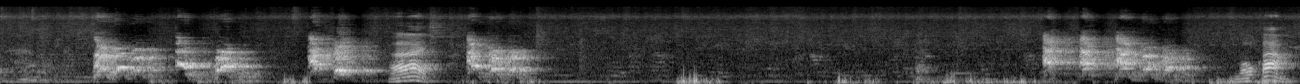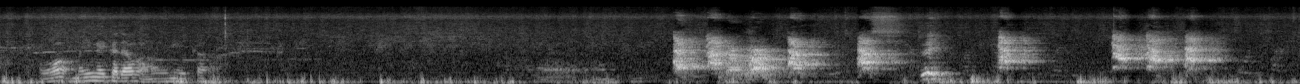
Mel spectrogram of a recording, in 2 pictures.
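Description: Dogs bark and yelp nearby.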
